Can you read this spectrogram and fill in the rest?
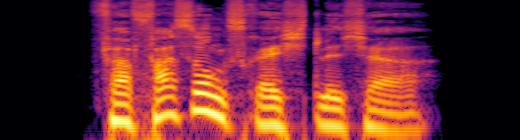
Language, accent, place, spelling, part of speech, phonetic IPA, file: German, Germany, Berlin, verfassungsrechtlicher, adjective, [fɛɐ̯ˈfasʊŋsˌʁɛçtlɪçɐ], De-verfassungsrechtlicher.ogg
- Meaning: inflection of verfassungsrechtlich: 1. strong/mixed nominative masculine singular 2. strong genitive/dative feminine singular 3. strong genitive plural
